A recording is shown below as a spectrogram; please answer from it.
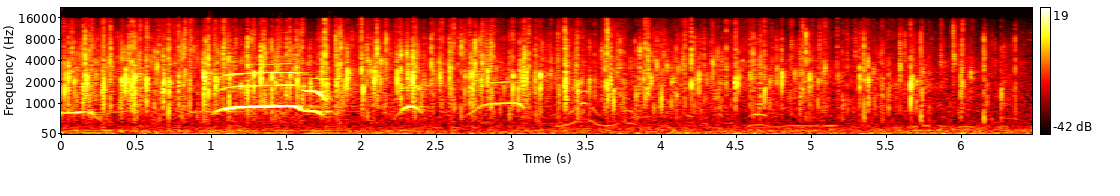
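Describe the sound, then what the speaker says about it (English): An outdoor crowd at a higher-education day-of-action rally claps steadily, with voices and shouts riding over the applause, which peaks briefly early on. "Okay, now I'm going to ask you for one more round of applause."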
